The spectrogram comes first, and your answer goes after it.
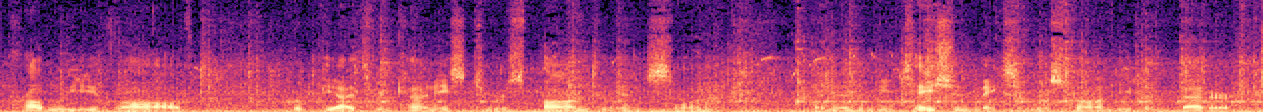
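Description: A man talks at a very fast pace. Noticeable background noise runs under a dry sound with no echo. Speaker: interviewee. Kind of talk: interview answer. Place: garden.

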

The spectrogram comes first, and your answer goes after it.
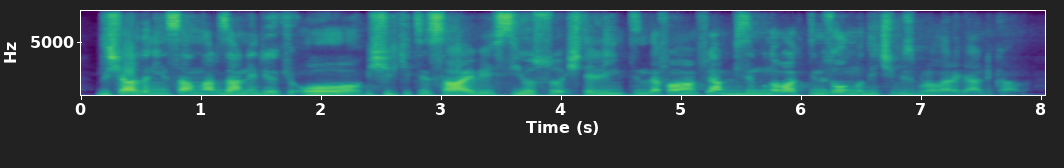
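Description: Swinging his pitch very widely, a man talks at a moderate pace. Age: 20s. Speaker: startup founder; guest. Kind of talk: interview. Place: studio. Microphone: lapel.

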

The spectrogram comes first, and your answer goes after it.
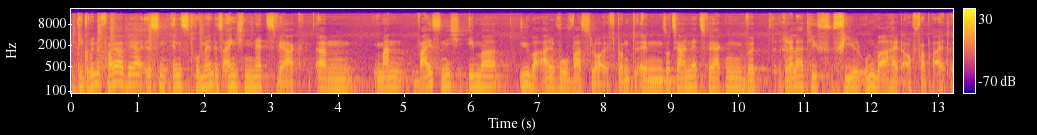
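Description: Over music in the background, a man speaks at a very slow pace with ordinary pitch variation and very even loudness. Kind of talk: interview answer. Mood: relaxed, friendly. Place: office. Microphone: lapel.

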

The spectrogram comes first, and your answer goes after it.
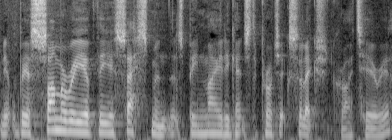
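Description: In an English accent, a man with a fairly high voice speaks very fast with lively intonation. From England. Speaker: EU funding consultant and trainer. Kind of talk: lecture. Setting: seminar room with live audience. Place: meeting room. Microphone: lapel.

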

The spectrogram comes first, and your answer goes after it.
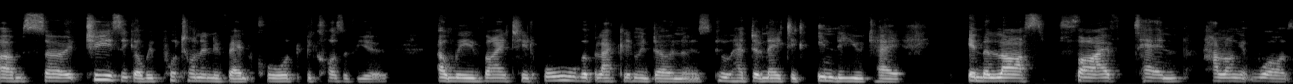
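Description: A woman's very deep, low voice in a British accent, fairly slow in pace, fairly even in intonation, against a quiet background. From UK. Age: 40s. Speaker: charity founder, living kidney donor. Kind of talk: interview. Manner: halting.

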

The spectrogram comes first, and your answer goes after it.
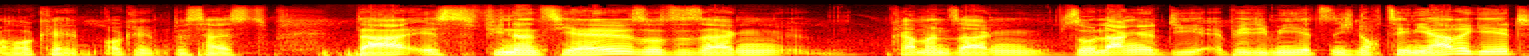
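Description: The speaker is a man with a fairly high pitch and fairly even intonation. He talks at a moderate pace, and the sound is dry with no echo. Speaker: panel moderator. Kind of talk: panel discussion. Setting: stage with audience. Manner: hesitant, many fillers. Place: stage.

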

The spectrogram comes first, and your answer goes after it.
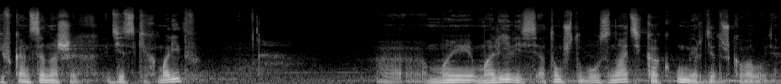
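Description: With long, frequent pauses, the voice moves at a fairly slow pace with fairly even intonation over light background noise. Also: man, very deep, low pitch for a man. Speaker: priest. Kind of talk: interview answer. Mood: warm, reflective. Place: church.

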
